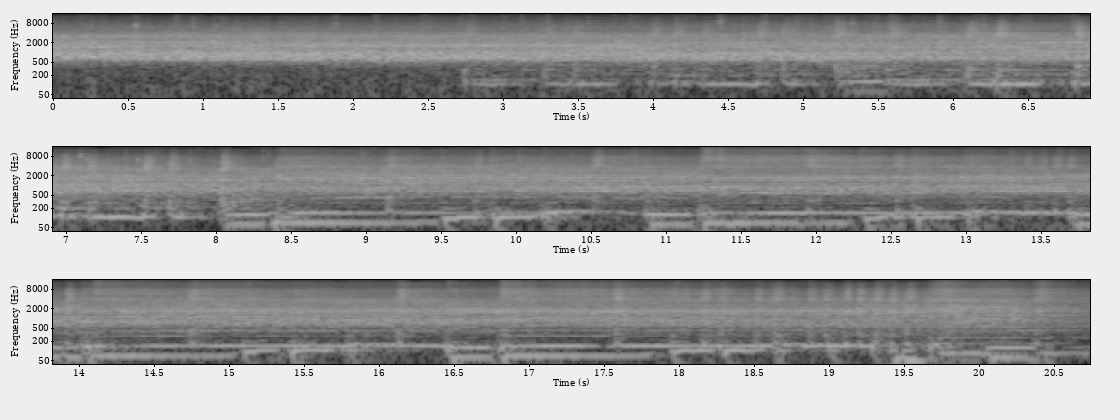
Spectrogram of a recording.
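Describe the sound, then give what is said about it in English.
A large indoor crowd at the Democratic National Convention at the United Center cheers and applauds Kamala Harris loudly and continuously after a speech, a dense roar of clapping and shouting, with a low, rhythmic thumping beat joining in under the noise partway through. “And the crowd enthused. This raucous crowd at the DNC, at the United Center.”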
